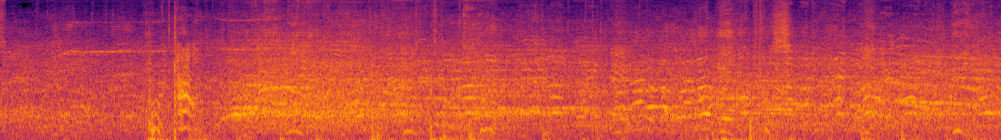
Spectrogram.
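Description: Arena crowd cheering and shouting during a boxing exchange, swelling about two seconds in, with scattered dull thumps beneath.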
